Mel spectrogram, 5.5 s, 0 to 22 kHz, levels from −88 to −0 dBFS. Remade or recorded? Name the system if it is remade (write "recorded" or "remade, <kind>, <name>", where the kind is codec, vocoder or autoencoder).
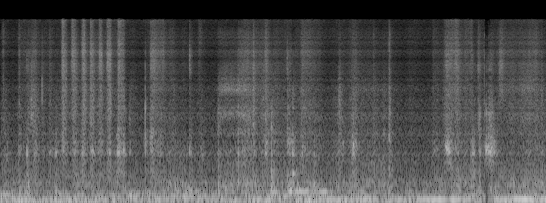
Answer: remade, autoencoder, DAC-VAE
